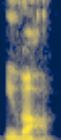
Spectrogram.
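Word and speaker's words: Yuval: so thank you for I say Y and I don't even try V I believe okay You' all yeah Ferrari but he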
